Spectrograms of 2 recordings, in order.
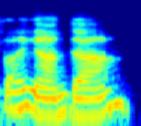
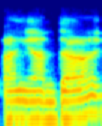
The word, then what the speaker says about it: Ayanda: to our ancestors so Chief aanda uh the proper pronunciation is Chief ayanda if Adara Clark who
